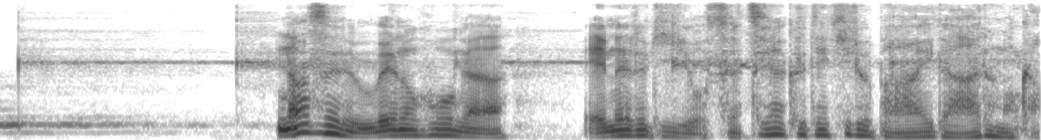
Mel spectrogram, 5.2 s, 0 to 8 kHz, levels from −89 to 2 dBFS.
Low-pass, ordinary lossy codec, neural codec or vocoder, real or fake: 7.2 kHz; none; codec, 16 kHz in and 24 kHz out, 2.2 kbps, FireRedTTS-2 codec; fake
